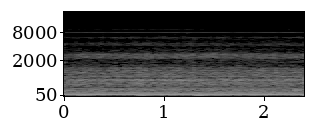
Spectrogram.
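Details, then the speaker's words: 1,500 W water-cooled spindle on a 6040 CNC, coolant washer fluid and distilled water, at low speed: quiet steady low hum with no knocks or grinding; spindle runs smoothly. "so used to routers and loud air-cooled spindles that that is really quiet and of course we're not going very fast here"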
